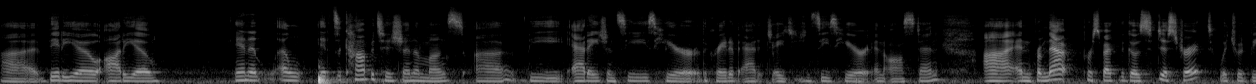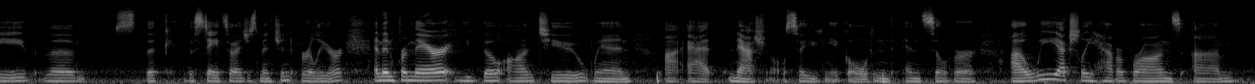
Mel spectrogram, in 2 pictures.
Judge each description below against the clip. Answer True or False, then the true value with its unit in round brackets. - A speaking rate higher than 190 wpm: False (165 wpm)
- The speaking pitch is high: False (150 Hz)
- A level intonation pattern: False (3.3 semitones)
